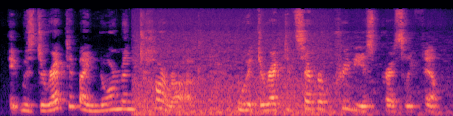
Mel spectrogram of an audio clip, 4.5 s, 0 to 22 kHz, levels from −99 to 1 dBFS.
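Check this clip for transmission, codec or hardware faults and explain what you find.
Two related faults come from noise suppression on this speech recording.

Noise suppressor artifacts run throughout. The suppressor pulls steady background down by about 15 dB between phrases and lets it back up under speech, so the floor pumps. The room noise jumps about 17 dB near the 1.5 s mark, leaving it only about 9 dB below speech. Unlike codec artefacts, this tracks the noise floor rather than the speech content.

Speech cut by the noise suppressor occurs from 4.17 to 4.43 s. The suppressor mistook a quiet stretch of speech for background and turned it down with the noise, by up to about 16 dB over roughly 150 ms. Those sounds come out faint and swallowed but not silent, which separates this from a packet dropout.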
